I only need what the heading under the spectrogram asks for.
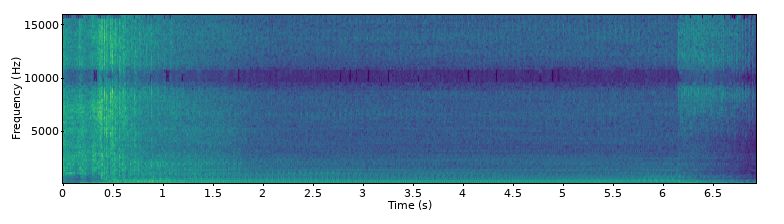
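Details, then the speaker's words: BMW E36 328ti first start after electric fan install, coolant being bled in neutral: engine catches with a flare then holds a fast steady idle, never dropping; idling too high. "don't like how high that's idling. How high was that? That sounded like $3,000."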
